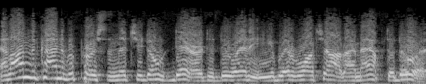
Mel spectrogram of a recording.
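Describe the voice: A woman with a fairly bright tone and lively intonation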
